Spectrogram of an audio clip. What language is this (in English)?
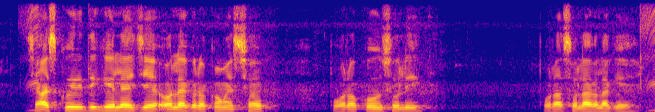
Bangla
